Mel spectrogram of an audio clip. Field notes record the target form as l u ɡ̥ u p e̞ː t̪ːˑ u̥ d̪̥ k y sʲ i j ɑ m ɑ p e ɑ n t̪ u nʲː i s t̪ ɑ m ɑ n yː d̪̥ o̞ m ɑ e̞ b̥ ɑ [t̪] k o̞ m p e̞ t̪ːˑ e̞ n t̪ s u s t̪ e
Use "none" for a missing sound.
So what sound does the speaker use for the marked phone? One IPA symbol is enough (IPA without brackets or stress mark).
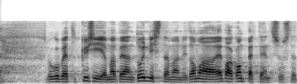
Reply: none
